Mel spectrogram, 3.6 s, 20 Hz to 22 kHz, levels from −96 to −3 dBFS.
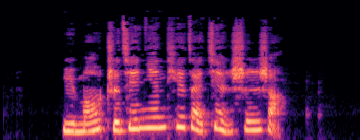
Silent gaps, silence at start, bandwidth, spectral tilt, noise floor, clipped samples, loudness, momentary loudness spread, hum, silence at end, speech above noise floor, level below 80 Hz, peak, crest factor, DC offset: none; 0.65 s; 13 kHz; -5 dB/octave; -80 dBFS; under 0.1%; -17 LUFS; 5 LU; none; 0.8 s; 63 dB; -62 dBFS; -2 dBFS; 16 dB; under 0.1%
